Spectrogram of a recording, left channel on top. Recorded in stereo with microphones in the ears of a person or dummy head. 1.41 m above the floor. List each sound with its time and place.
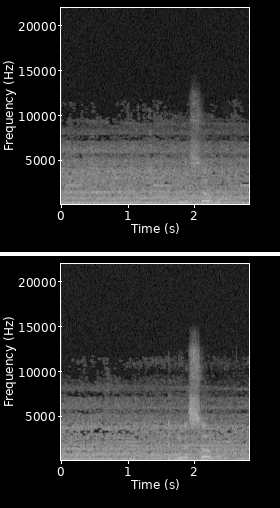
1.6 s a man speaking: 55° right (ahead or behind), 1.0 m; by 2.7 s 10° right (ahead or behind), 1.7 m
